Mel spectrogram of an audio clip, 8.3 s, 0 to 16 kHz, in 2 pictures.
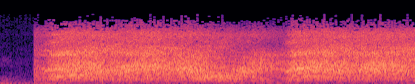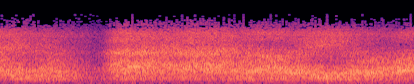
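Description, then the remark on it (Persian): A large crowd loudly chants the political slogan "Death to America" in unison, the roar of massed voices rising in three long, sustained surges separated by brief dips. “مرگ بر آمریکا، این شعاری است که از آغاز انقلاب اسلامی در ایران شنیده شده و اکنون حدود 37 سال بعد فرمانده کل ارتش ایران میگوید این شعار به عنوان شعار ملی همیشه باقی خواهد ماند.”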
